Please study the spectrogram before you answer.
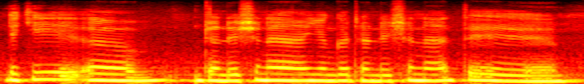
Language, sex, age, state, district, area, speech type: Dogri, female, 18-30, Jammu and Kashmir, Jammu, rural, spontaneous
